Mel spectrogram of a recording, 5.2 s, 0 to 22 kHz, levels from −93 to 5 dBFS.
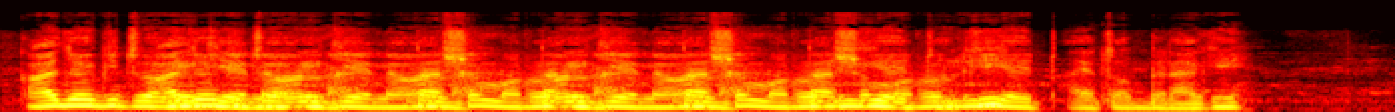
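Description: From 0.57 to 3.95 s a doubled audio track appears: an equal-level copy trails about half a second behind, likely from a second, slower capture path, showing as repeated, offset waveform shapes.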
